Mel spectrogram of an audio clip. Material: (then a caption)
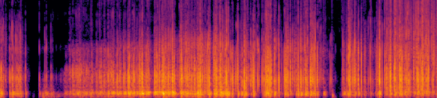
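Foam. A long bottle brush with green and white nylon bristles, held in both hands, is rubbed back and forth across a large yellow-pink foam ball windscreen fitted over a microphone. The result is a dense, muffled scratching and rustling with a low rumbling body. It pauses briefly near the start and again just before the end.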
